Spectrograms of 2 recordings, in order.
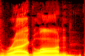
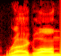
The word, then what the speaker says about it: Raglan: And, in fact, the very beginning of the game has this, like, short story where someone yells, like, his name is Raglan, I think, is how you pronounce it, R-A-G-L-A-N.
